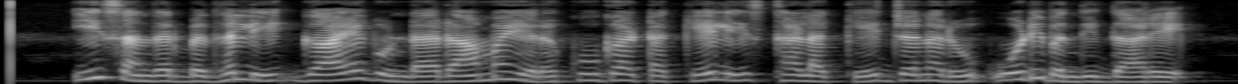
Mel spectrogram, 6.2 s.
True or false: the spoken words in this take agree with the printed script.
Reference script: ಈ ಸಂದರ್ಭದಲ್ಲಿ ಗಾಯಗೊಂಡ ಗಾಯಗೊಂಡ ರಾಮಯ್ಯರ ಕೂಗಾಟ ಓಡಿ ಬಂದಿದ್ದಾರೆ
false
